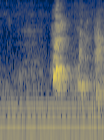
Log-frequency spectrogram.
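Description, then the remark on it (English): A single sharp sneeze bursts out, followed by a couple of softer trailing breaths or small aftershocks, against a low steady hum. “Bless you.”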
